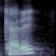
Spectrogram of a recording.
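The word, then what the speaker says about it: kare (カレー): Donc, au Japon, ça, ça se prononce kare ».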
